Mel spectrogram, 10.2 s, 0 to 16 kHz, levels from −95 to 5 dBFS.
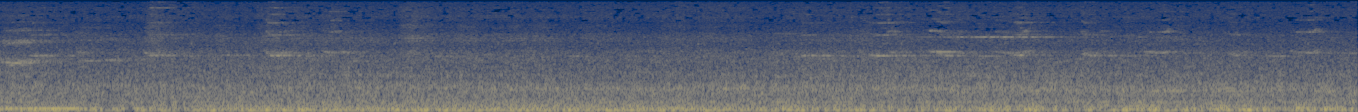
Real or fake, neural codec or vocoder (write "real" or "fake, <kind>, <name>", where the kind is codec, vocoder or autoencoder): real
